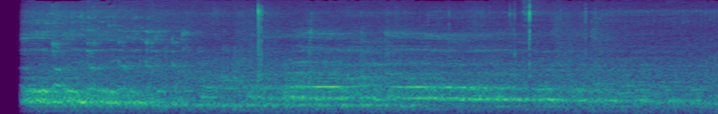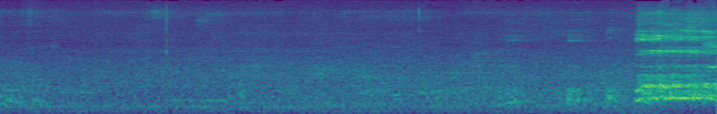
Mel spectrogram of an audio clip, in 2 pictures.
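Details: Howler monkeys at Hotel Capitan Suizo give deep, rolling roars that swell and fade in a continuous, throaty chorus.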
